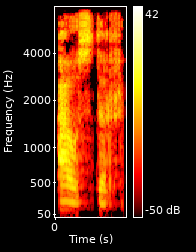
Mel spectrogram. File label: "austr", Proto-Germanic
